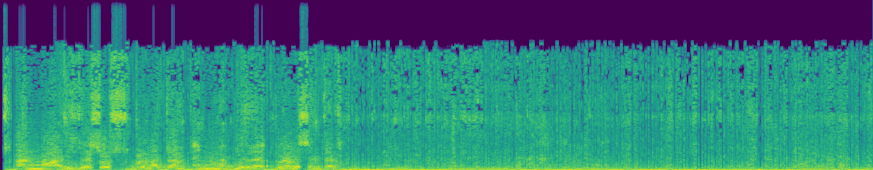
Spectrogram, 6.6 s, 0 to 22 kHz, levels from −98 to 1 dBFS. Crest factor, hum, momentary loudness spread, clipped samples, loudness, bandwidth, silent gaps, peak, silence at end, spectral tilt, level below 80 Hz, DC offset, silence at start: 8 dB; none; 8 LU; under 0.1%; -10 LUFS; 17.5 kHz; none; 0 dBFS; 0 s; -4 dB/octave; -14 dBFS; under 0.1%; 0 s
